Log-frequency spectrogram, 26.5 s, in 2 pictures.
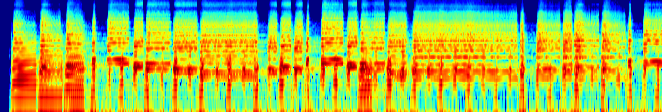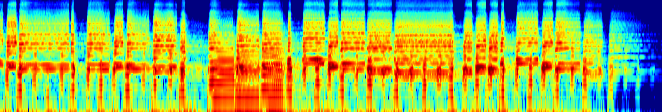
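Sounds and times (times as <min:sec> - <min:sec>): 
polka music: 0:00.2 - 0:26.3.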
